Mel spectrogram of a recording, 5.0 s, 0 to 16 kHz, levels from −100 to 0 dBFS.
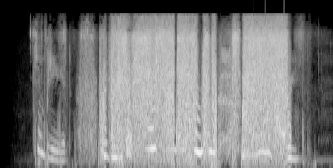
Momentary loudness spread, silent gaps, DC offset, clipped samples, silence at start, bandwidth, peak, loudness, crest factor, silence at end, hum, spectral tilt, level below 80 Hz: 19 LU; none; under 0.1%; under 0.1%; 0.5 s; 11.5 kHz; 0 dBFS; -9 LUFS; 12 dB; 0.45 s; none; -1 dB/octave; -44 dBFS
